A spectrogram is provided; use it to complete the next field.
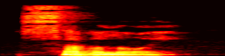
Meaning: A seasoned and smoked pork sausage, normally purchased ready-cooked
- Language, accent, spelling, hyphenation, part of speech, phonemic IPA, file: English, Southern England, saveloy, sa‧ve‧loy, noun, /ˈsævəlɔɪ/, LL-Q1860 (eng)-saveloy.wav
